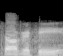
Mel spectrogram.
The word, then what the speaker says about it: Saugerties: Is that pronunciation right? That's right, Mr. Allen. Saugerties? That's correct.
